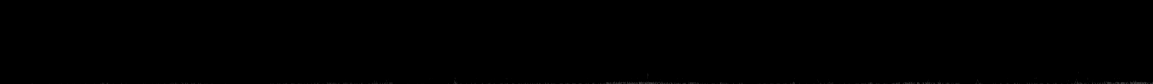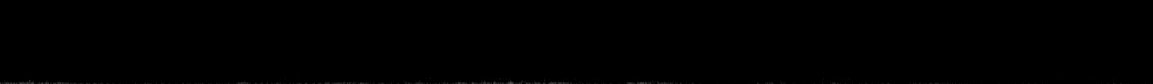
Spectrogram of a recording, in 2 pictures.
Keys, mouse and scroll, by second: 13.8 ctrl+k, 15.6 click, 15.8 ctrl+a, 16.0 ctrl+space, 16.1 ctrl+e, 16.4 alt+;, 16.8 ctrl+s, 17.3 ctrl+k.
